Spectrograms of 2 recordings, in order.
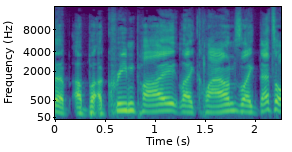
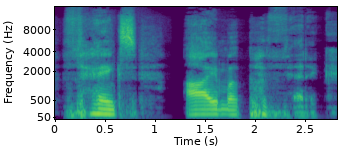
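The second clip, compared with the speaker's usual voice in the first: low, slow, mock self-pity; pathetic mope; 9 semitones lower, much slower than usual. [name] cuddling Dimitri, low slow self-pity. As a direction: sink the voice low and drag it out pitifully.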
